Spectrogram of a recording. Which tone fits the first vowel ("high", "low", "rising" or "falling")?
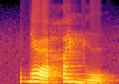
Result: falling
